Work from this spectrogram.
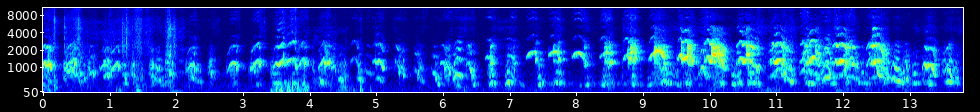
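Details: Hungry blue roan Cocker Spaniel puppies, one week old, whimper and squeal in a constant, overlapping chorus while begging for food.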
